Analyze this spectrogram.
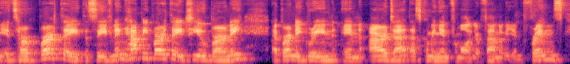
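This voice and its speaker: A man with an Irish accent hosting as a bingo caller, announcing in a measured, formulaic way. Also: medium pitch, fairly bright tone. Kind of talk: bingo calling, numbers digit by digit.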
